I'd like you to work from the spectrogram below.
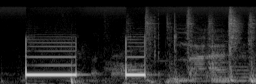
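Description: Telephone busy tone on a phone-in line after a caller's call dropped: two loud, steady electronic beeps, the second shorter than the first, followed by quieter mixed background sound.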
